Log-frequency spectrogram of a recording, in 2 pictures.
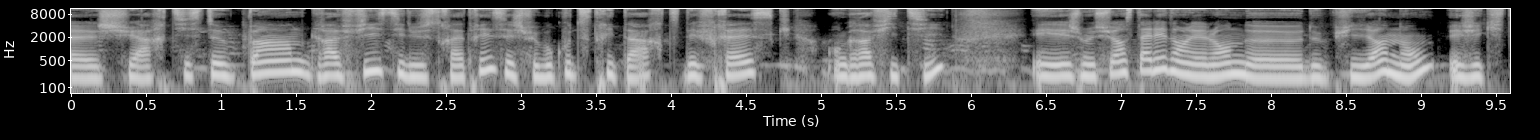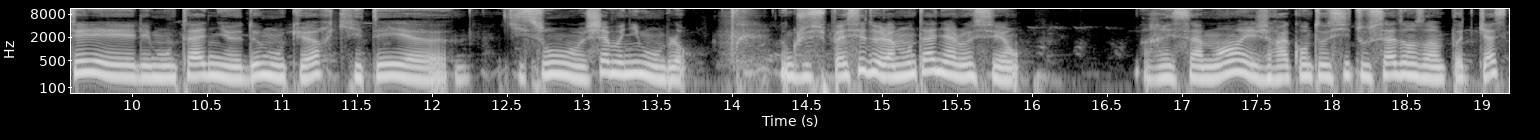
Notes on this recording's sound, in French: Un reportage au coeur du festival Nect'Art de Mots à Azur (40).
